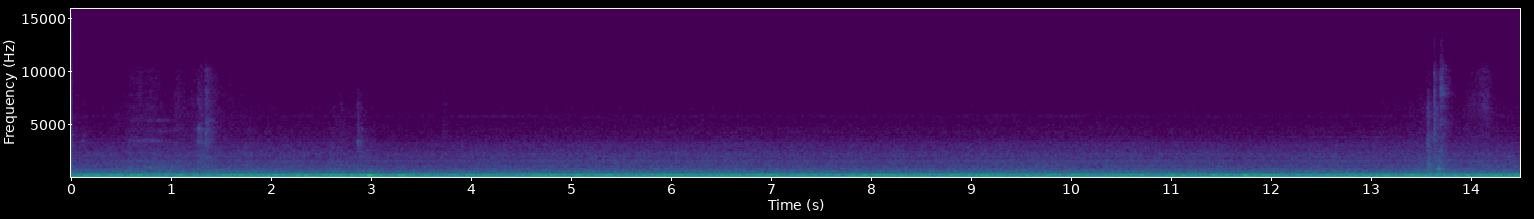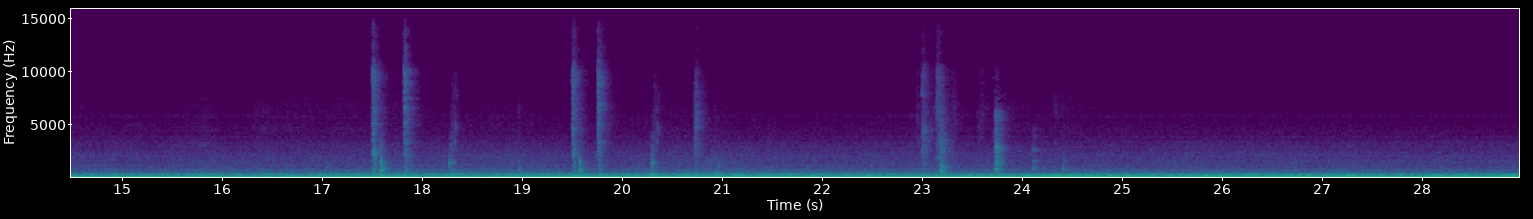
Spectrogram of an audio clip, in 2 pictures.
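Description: Steady rumble and hum of an NS intercity train running on the track, heard from the driver's cab. A few short, sharp clicks and ticks come through in the middle stretch.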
